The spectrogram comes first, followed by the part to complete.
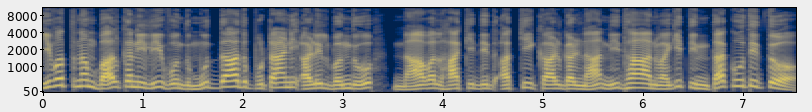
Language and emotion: Kannada, happy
